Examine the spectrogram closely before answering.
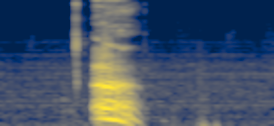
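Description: A single harsh throat-clearing cough, fairly loud, preceded by a quick sharp intake and followed by a faint low rumble, with no talking.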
